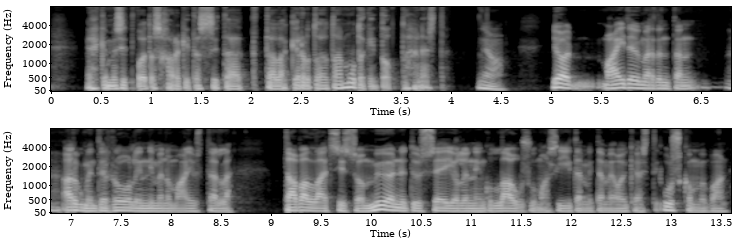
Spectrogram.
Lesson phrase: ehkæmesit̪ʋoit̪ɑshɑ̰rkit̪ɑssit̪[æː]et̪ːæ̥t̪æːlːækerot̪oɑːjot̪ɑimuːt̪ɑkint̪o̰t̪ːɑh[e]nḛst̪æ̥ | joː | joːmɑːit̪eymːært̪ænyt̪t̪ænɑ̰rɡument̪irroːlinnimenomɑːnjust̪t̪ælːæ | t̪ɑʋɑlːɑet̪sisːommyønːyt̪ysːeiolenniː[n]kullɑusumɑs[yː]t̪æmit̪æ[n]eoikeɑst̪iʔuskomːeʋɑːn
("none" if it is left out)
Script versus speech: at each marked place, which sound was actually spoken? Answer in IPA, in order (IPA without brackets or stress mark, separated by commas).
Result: æ, æ, ŋ, iː, m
